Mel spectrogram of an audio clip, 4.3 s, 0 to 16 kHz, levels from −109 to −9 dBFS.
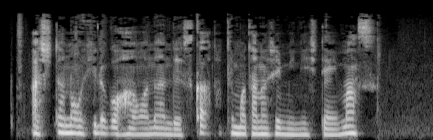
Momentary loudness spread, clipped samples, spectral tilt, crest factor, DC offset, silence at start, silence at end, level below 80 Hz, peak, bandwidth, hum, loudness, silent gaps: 6 LU; under 0.1%; -5 dB/octave; 20 dB; under 0.1%; 0.2 s; 0.6 s; -70 dBFS; -8 dBFS; 11 kHz; none; -27 LUFS; none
